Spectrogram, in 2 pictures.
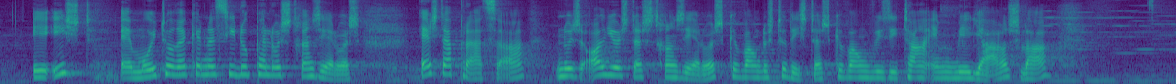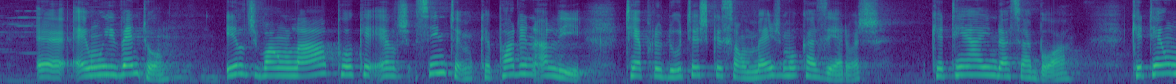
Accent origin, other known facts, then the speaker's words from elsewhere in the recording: Germany; Portuguese is a second language; now in Portugal; Ok, eu sou alemã, vivo cá neste país bonito já desde 21 anos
